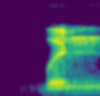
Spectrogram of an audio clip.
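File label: "bendang", Malay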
